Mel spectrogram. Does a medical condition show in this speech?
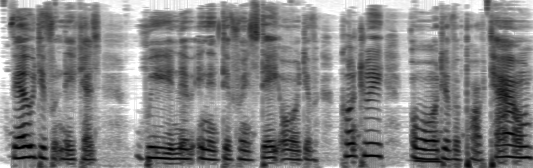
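Yes: Down syndrome.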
